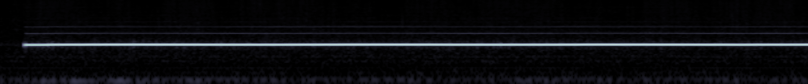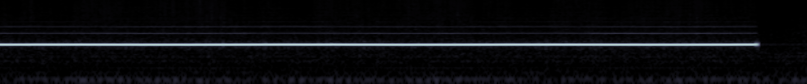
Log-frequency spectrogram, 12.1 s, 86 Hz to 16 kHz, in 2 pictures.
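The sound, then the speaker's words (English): A steady 1,000 cycle test tone, used to check a turntable for flutter and wow, holds one unwavering pitch for nearly the whole clip before cutting off. A faint low rumble sits underneath. “Here again is a 1,000 cycle tone.”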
